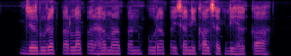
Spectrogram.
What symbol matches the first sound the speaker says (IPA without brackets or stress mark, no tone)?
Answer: d͡ʒ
